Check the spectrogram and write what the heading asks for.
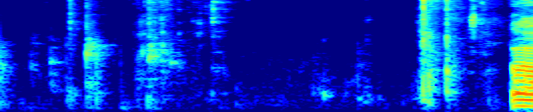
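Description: A man drinking from a plastic water bottle: a few short, soft gulping sounds, then a quick run of clicks near the end.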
